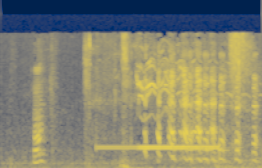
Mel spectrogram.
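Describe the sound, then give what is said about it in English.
Skype call ringing tone: a steady, level electronic tone holds for about two seconds amid laughter and people talking. “It's ringing. It's ringing. That's the sound you hear.”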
